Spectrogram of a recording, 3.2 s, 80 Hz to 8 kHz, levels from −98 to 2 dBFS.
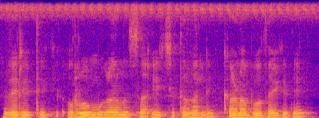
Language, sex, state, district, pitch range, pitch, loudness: Kannada, male, Karnataka, Koppal, 145-165 Hz, 160 Hz, -15 LUFS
